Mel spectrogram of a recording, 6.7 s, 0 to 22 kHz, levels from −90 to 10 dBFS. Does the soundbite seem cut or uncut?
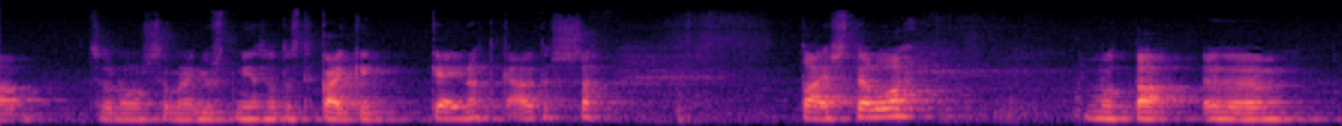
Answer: uncut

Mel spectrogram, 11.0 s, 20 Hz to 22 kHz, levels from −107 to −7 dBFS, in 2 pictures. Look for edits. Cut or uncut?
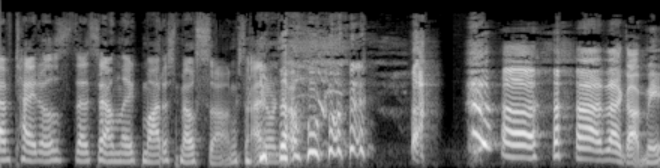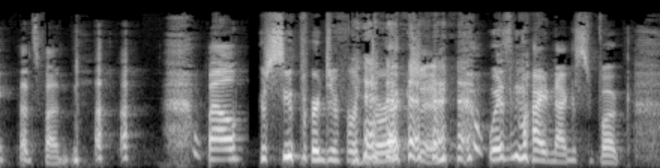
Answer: cut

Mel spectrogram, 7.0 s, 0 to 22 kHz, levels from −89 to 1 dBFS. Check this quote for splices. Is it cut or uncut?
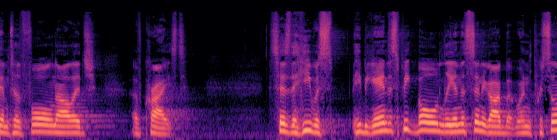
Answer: uncut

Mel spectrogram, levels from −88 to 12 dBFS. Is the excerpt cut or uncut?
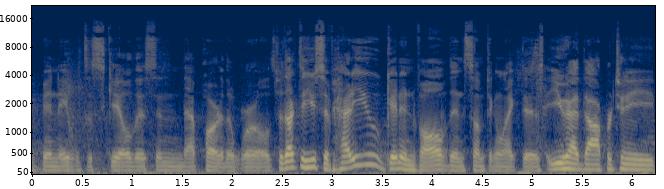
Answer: cut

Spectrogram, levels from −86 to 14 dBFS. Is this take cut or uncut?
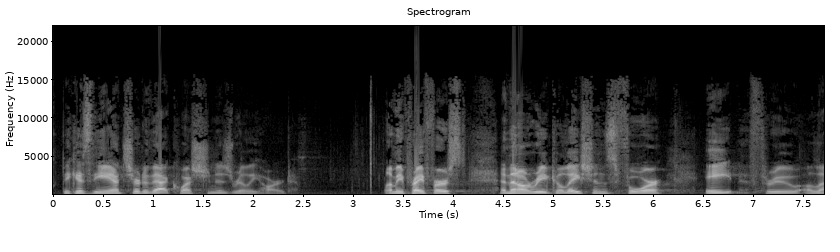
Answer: uncut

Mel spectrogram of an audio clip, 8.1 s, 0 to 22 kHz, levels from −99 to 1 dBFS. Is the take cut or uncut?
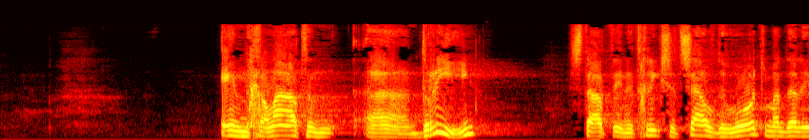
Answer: uncut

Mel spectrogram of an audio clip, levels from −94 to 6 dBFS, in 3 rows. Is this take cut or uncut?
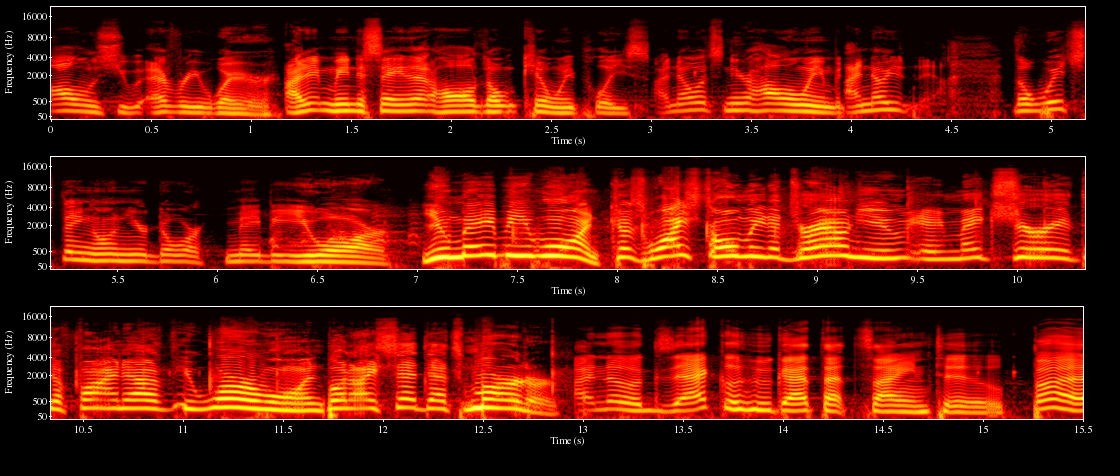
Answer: uncut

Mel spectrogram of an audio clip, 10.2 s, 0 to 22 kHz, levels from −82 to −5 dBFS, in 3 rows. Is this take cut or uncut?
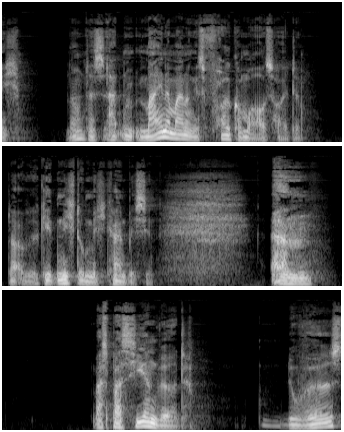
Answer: uncut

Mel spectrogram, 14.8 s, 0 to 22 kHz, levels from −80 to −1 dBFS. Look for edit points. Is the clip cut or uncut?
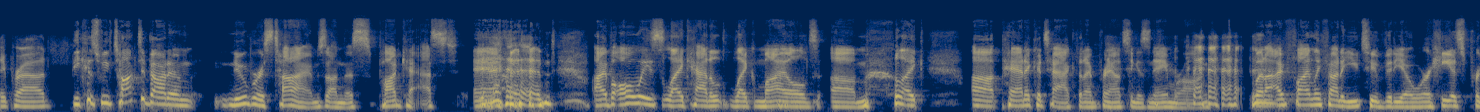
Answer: uncut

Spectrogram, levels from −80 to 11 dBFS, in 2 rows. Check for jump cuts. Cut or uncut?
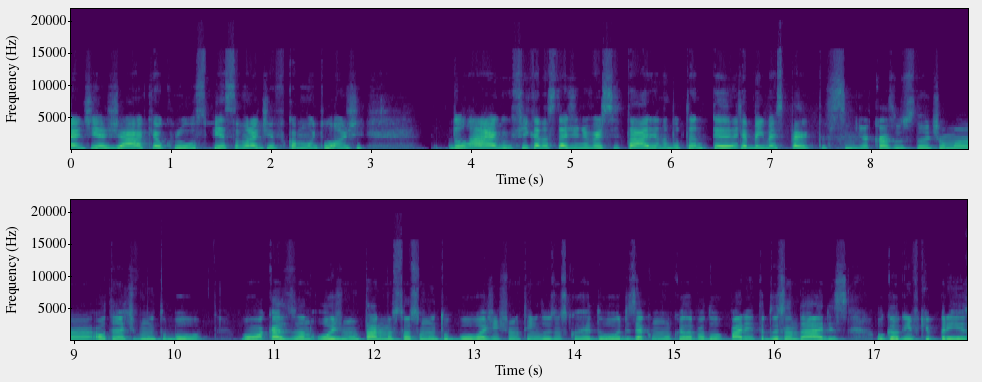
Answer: cut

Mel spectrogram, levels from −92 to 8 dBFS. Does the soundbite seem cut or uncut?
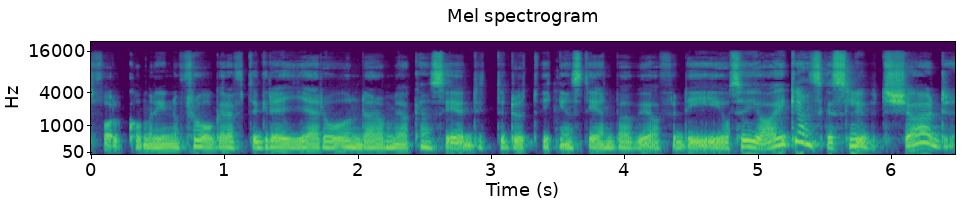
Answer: cut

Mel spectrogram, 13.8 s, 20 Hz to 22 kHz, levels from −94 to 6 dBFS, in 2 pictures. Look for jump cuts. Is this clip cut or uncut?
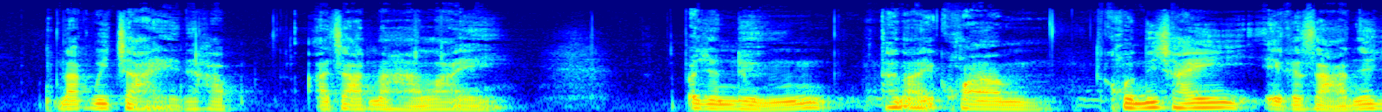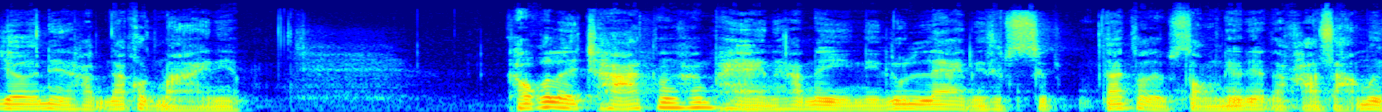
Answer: uncut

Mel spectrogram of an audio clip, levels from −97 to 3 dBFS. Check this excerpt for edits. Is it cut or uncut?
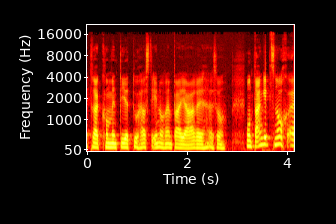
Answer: cut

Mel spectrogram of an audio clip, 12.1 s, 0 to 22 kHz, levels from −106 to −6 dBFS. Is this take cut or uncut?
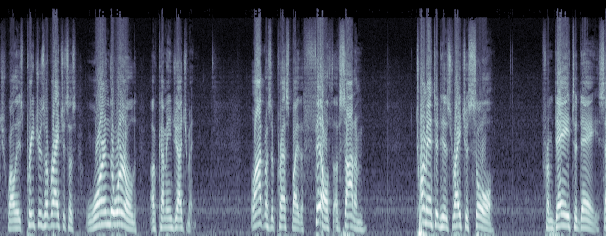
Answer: uncut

